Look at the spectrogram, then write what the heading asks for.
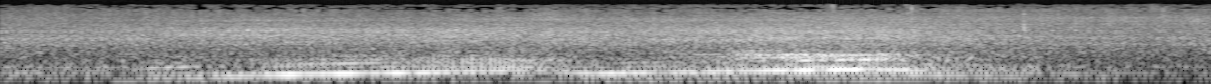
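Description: A car engine accelerating, its pitch rising slowly as it gets louder, then fading out about five seconds in.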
